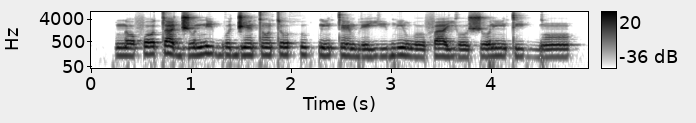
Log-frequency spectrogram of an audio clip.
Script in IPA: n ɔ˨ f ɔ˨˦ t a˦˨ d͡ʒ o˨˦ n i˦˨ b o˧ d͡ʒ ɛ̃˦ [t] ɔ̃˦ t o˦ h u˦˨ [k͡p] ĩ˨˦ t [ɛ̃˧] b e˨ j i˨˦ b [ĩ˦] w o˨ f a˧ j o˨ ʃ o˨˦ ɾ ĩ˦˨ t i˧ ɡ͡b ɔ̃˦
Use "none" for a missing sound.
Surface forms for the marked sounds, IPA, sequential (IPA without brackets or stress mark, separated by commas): t, k͡p, ɛ̃˧, ĩ˦˨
